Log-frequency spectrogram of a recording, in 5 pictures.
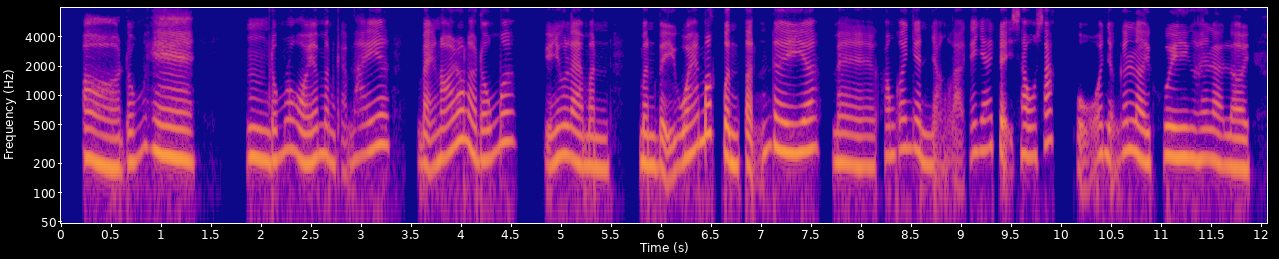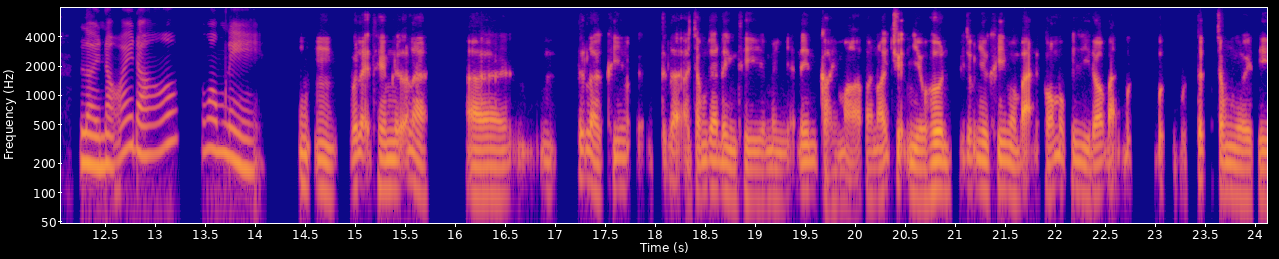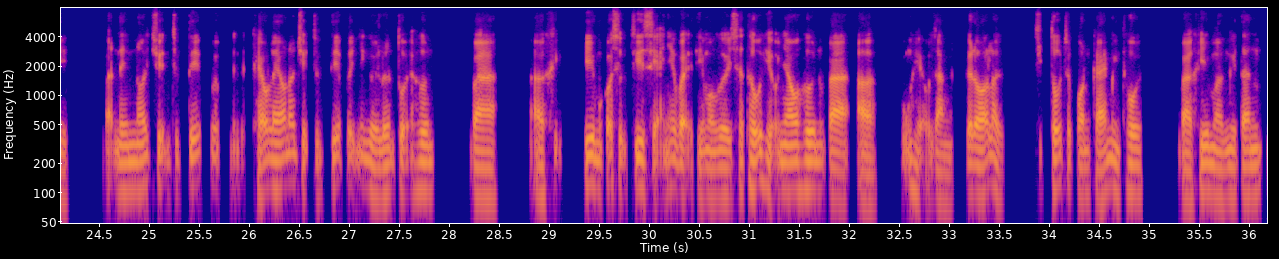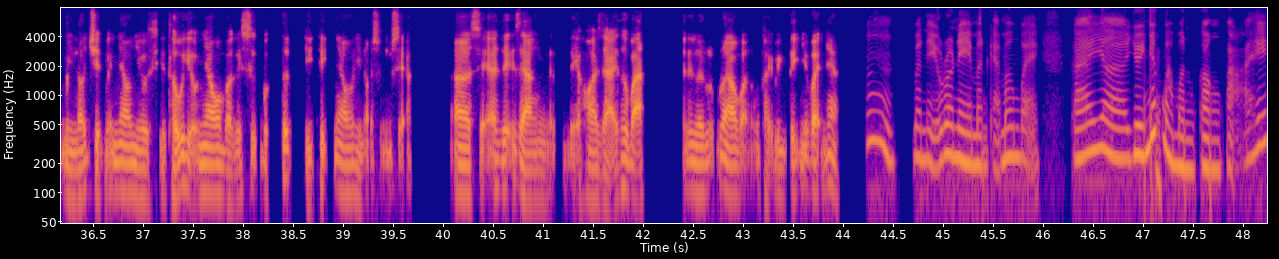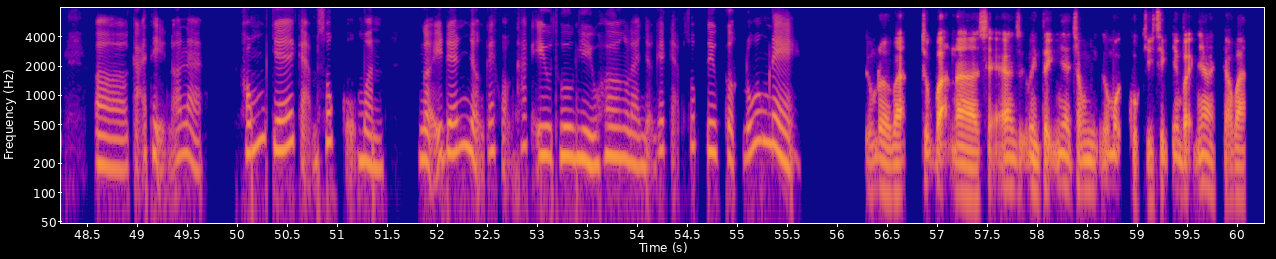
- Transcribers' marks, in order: tapping
- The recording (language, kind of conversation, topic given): Vietnamese, advice, Làm sao để giữ bình tĩnh khi bị chỉ trích mà vẫn học hỏi được điều hay?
